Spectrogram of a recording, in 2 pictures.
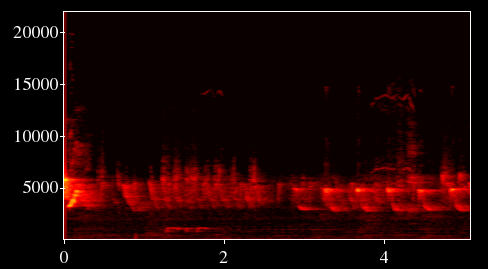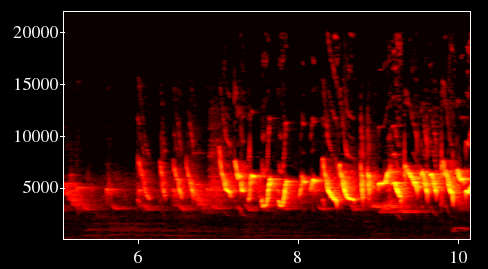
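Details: Caged white-eye in strong, lively song: rapid high twittering phrases about twice a second, growing louder and denser in the second half, with faint lower tones in the background.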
